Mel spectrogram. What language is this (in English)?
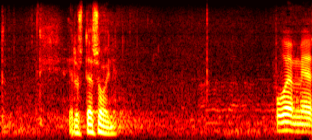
Finnish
